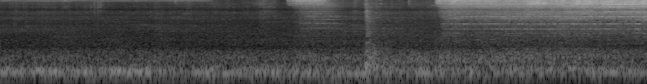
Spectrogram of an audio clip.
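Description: CSX double-stack intermodal freight train rolling past: a steady low rumble of wheels and cars, with one knock about halfway through. A high hiss with faint thin tones from the wheels sets in about two-thirds of the way in.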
